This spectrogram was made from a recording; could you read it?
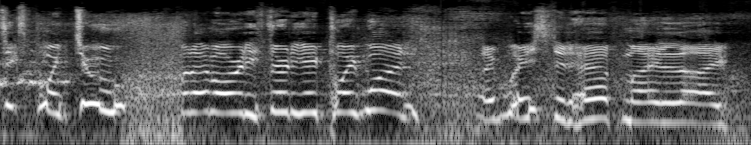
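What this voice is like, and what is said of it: Midwestern American accent, ranting. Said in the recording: “His Midwest accent and rants”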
